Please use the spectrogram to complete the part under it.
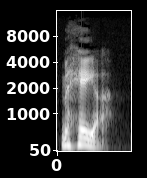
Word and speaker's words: Mexia: Mejia. – Mejia? – Yes, okay. It's spelled Mexia, But I watched Anna Nicole herself say it. Yeah. And if she said Mejia, I'm going to say Mejia.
